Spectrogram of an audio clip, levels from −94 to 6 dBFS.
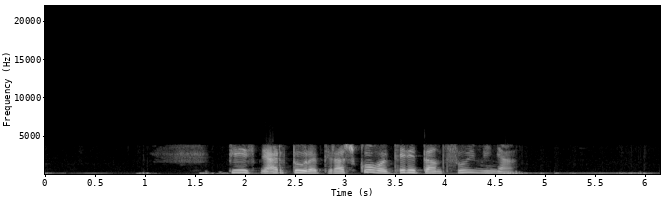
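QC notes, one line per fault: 3.52 s and 5.06 s, packet loss with pitch repetition: each 40 ms gap is filled with a briefly held, buzzy repeat of the last pitch period, which fits two lost 20 ms packets, over the narrow G.711 telephone band.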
